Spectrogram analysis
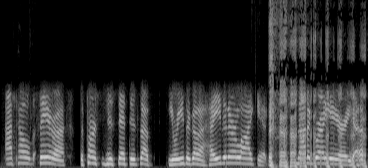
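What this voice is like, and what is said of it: Speaks with a noticeable regional accent. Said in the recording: “I love the accent there.”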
